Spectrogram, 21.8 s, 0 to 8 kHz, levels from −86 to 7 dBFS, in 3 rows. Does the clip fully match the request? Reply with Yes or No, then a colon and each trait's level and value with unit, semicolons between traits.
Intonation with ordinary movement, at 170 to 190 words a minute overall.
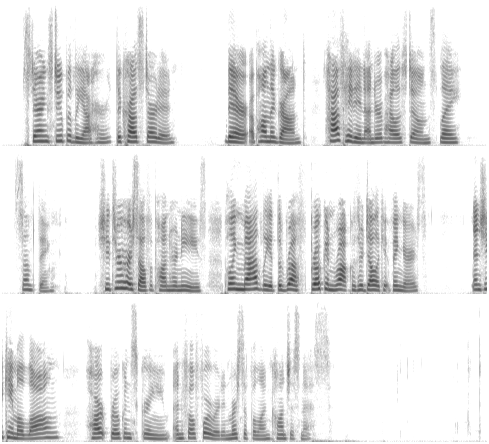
No: average, 3.6 semitones; average, 140 wpm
